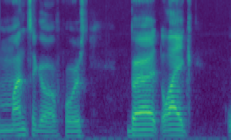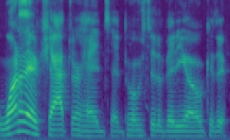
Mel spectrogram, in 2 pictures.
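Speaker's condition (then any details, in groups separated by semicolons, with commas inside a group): Cerebral palsy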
